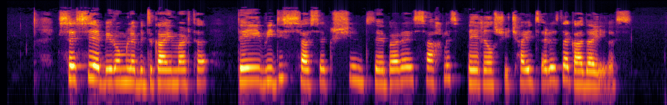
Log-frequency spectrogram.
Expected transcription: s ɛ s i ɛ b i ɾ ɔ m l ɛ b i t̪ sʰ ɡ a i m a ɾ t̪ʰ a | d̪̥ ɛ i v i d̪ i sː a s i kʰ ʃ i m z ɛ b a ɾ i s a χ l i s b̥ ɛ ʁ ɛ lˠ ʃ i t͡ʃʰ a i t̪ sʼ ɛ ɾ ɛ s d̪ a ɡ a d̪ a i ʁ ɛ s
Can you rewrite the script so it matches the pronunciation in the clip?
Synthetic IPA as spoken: s ɛ s i ɛ b i ɾ ɔ m l ɛ b i t̪ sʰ ɡ a i m a ɾ t̪ʰ a | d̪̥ ɛ i v i d̪ i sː a s ɛ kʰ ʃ i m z ɛ b a ɾ ɛ s a χ l i s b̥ ɛ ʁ ɛ lˠ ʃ i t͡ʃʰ a i t̪ sʼ ɛ ɾ ɛ s d̪ a ɡ a d̪ a i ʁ ɛ s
